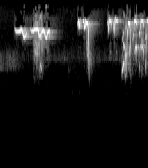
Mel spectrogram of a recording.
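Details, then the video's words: Yellow-legged thrush, sabiá-preta, singing in the southern 'mateiro' style: three brief, very high thin phrases, with the first a sustained whistle, the second a sharp down-slurred note, the third a jumbled squeaky burst, separated by short silences. "SABIÁ PRETA CANTO MATEIRO DO SUL"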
